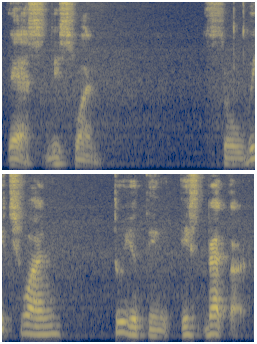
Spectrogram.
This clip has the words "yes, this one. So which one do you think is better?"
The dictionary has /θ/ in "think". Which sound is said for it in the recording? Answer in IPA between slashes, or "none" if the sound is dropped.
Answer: /t/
